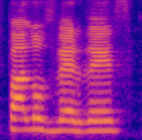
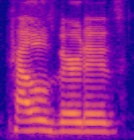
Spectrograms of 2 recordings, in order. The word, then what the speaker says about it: Palos Verdes: to uh pbuh it's it's in spanish it's palos verdes if you say it in english it's palos verdes i just say pv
